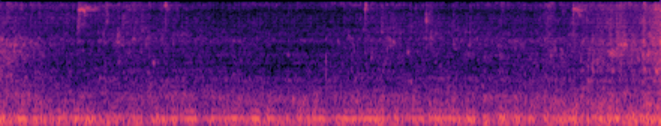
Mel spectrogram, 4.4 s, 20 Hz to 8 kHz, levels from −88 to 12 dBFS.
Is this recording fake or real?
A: fake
